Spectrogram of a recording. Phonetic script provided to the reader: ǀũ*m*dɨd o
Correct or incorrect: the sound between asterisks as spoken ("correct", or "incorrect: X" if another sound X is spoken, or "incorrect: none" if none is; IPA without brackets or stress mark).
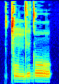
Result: incorrect: n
